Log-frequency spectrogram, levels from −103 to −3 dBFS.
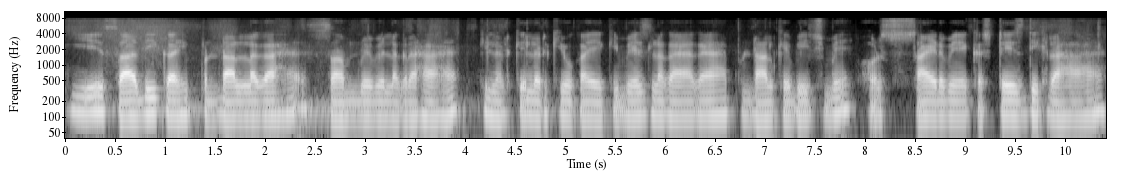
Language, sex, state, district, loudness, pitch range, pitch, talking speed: Hindi, male, Bihar, Gopalganj, -23 LUFS, 100-110 Hz, 100 Hz, 190 wpm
